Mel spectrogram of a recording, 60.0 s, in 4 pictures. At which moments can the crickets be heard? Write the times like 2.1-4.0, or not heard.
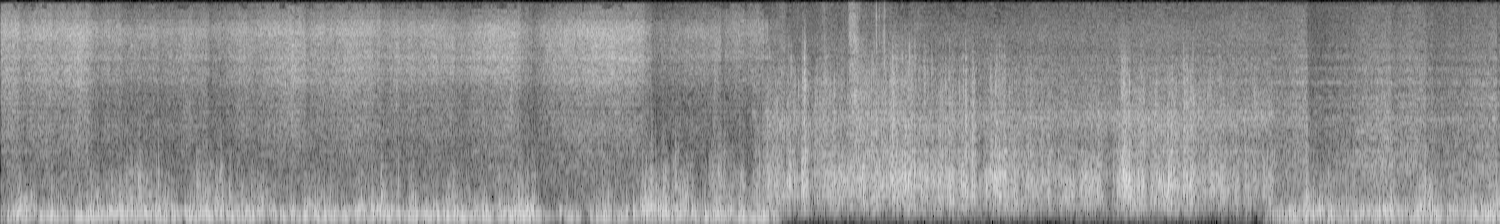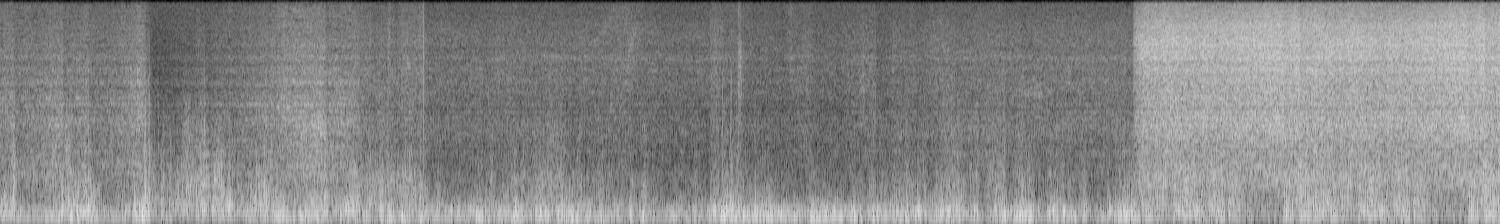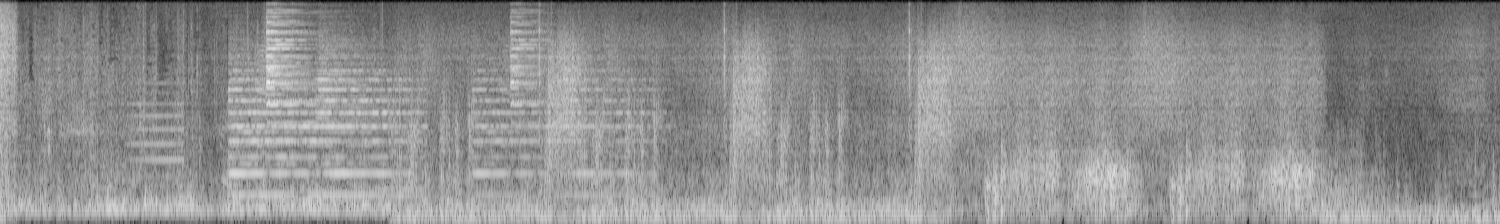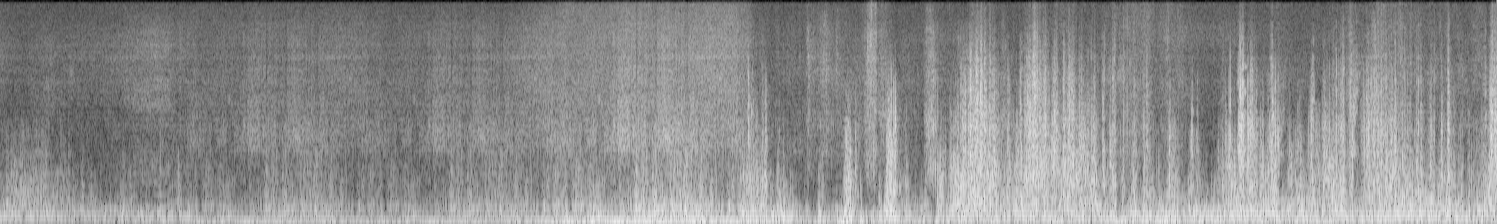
not heard.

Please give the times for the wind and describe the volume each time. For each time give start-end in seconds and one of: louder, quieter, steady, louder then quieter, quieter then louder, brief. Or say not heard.
0.0-59.9 louder.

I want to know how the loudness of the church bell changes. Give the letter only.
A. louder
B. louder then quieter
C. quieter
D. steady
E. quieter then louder
C.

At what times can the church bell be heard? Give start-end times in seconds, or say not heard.
31.2-36.8.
